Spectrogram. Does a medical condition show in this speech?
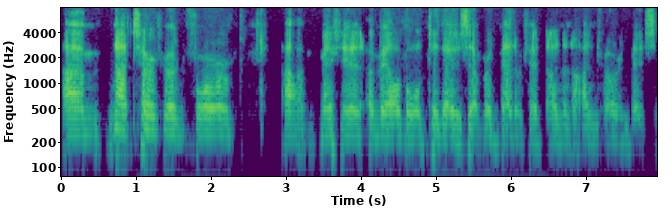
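Yes: head and neck cancer surgery; five head and neck cancers, radiation, years of toxic chemotherapy, resulting severe dysphagia, no normal meals since.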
